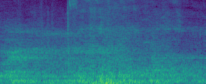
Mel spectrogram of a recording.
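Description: A flamethrower bursts out with a loud roaring whoosh.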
